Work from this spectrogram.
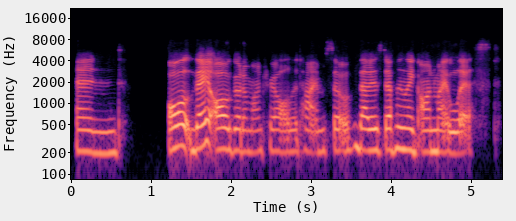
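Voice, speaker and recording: A woman's voice: medium pitch, normal speed, creaky, dry recording. Brief: young woman, mildly stuffy, easygoing rambling talker, dull lo-fi call sound, dry. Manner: relaxed, rambling, many fillers and soft laughs. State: a little stuffy. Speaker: musician guest. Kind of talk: casual interview chat.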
